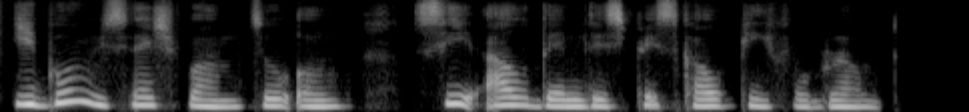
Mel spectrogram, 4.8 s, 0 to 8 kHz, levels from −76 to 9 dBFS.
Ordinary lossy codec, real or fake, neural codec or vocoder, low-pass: none; fake; codec, 16 kHz, 1 kbps, FunCodec, trained on Chinese and English, 50 frames a second; none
